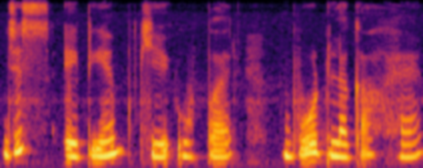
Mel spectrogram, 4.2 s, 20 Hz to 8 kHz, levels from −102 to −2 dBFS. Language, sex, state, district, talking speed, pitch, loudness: Hindi, female, Himachal Pradesh, Shimla, 100 wpm, 240 Hz, -15 LUFS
